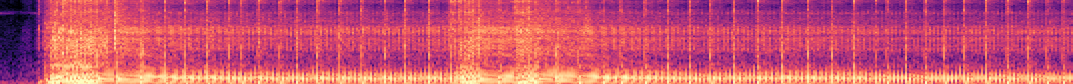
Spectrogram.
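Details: Echo two-stroke with Zama carburetor, first start after the last-resort repair, idle and jet being adjusted: crisp even buzz at steady high speed with no misses or stumbles; running cleanly.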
